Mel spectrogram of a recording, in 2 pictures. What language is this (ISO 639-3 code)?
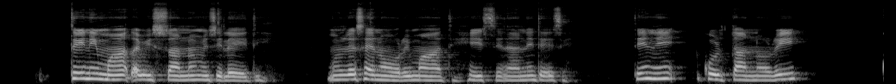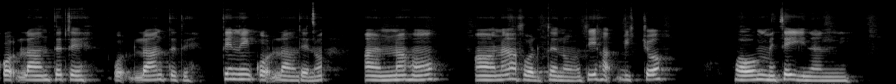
sid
